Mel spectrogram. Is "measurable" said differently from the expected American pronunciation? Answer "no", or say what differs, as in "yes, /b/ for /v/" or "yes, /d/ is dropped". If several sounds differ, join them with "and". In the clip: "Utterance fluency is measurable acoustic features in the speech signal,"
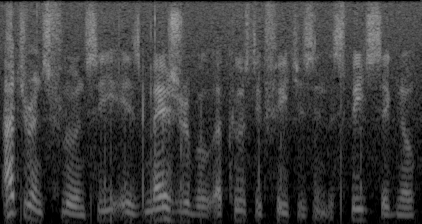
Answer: no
